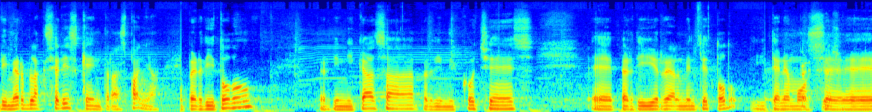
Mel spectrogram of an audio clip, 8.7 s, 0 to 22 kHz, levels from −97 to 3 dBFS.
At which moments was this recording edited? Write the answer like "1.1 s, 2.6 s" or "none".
1.8 s, 7.7 s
